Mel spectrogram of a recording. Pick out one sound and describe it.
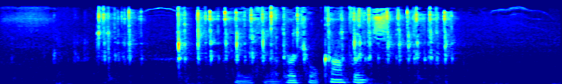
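Keyboard keys click rapidly.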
